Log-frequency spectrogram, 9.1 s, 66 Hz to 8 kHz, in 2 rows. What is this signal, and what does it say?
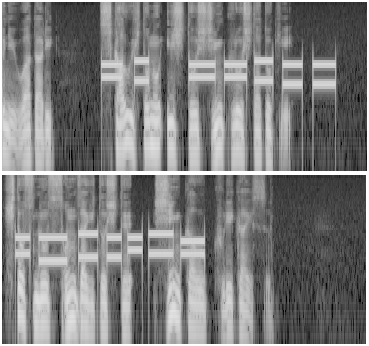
DTMF, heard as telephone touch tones, dialled by hand, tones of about 270 ms. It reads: 09 00955 8265097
